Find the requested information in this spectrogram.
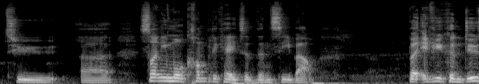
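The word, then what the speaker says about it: CBOW: works otherwise you know I like to call it see bow instead of see bows as I'm sure many of the academics would say it's pronounced and skip ground and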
